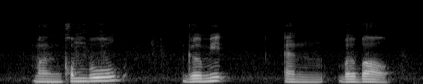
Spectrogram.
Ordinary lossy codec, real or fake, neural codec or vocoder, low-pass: Opus, 24 kbps; real; none; 7.2 kHz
